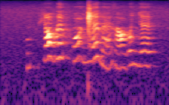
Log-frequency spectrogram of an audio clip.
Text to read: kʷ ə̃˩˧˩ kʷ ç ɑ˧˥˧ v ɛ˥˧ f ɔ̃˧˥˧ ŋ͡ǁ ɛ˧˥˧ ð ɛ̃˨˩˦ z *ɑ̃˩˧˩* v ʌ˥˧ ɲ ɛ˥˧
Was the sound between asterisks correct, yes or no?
yes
